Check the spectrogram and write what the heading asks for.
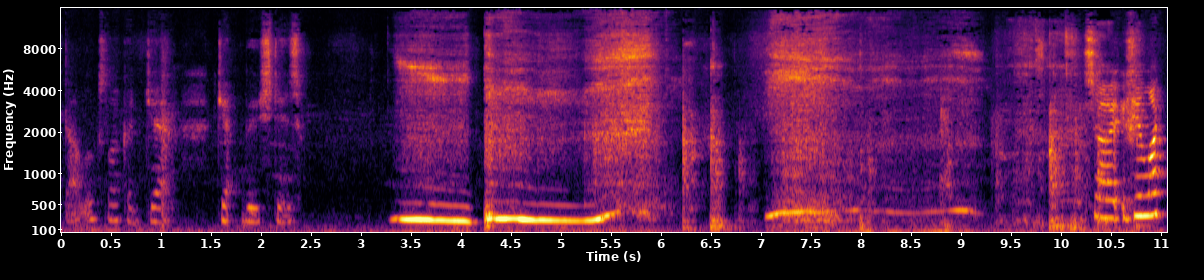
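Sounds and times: boy making engine noises: 0:03.3 - 0:06.2, 0:07.0 - 0:09.3.

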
